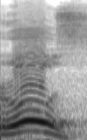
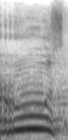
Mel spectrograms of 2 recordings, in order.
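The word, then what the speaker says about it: روز: ঠিক আছে, তারপর এখানে একটা শব্দ লিখছে দেখেন, রোজ। রোজ মানে গোলাপ না, দিন। কেমন রোজ? এটা রুজ এরকম না, রোজ।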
